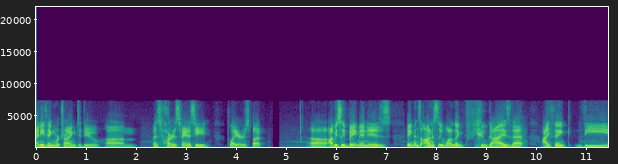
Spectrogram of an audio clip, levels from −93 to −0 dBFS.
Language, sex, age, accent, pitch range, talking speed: English, male, 20-39, American, 130-165 Hz, 140 wpm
